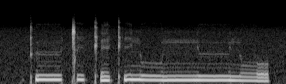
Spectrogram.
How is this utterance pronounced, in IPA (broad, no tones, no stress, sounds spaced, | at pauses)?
kʼ ʉː ǀ i kʼ e kʼ i n uː nː ʉː n oː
